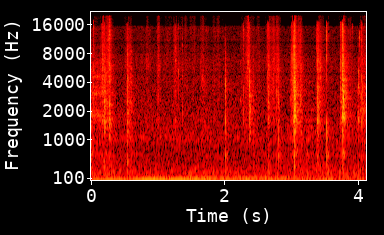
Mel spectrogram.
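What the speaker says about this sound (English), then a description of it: "pull a couple of cards from the Romance Angels deck" Cards from a Romance Angels oracle deck being shuffled and pulled, heard as soft, close riffling and sliding with a few sharper snaps near the end, quiet against a low hum.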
